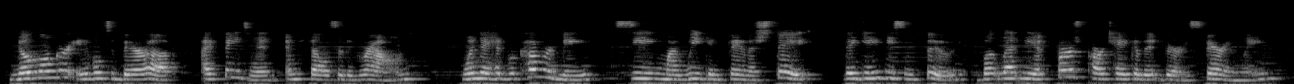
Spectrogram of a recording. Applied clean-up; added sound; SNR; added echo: neural separator model SepFormer DNS4.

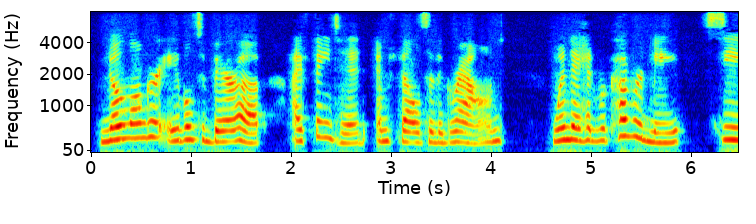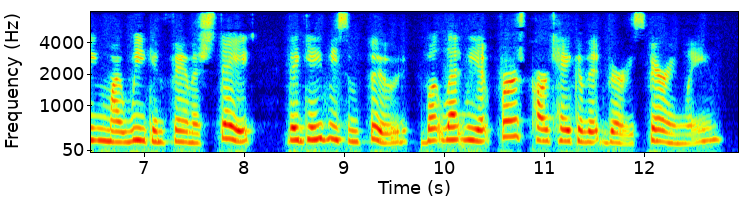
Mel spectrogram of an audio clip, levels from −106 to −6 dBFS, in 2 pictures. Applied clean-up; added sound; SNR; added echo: none; none; none; none.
